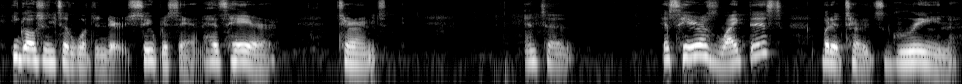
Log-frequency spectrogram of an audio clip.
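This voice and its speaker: A woman's voice: fairly low pitch, a little mellow. A woman casually telling an improvised fan story, rambling, hesitant and correcting herself often.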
